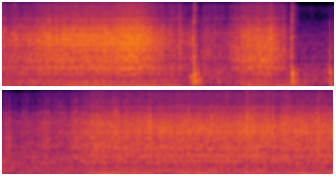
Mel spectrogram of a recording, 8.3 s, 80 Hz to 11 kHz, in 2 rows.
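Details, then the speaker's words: Realtrack Class 156 OO model loco (156497) running in one direction only: dry scratchy squeak over gear whir, traced to one bogie's axle/wheelset, later repaired. "What's interesting is if I lift this part of the bogie up, you can hear it squeaking. So I definitely know it's on this part of the loco."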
